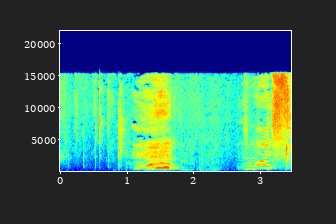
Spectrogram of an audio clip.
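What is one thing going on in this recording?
A young girl laughs loudly.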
